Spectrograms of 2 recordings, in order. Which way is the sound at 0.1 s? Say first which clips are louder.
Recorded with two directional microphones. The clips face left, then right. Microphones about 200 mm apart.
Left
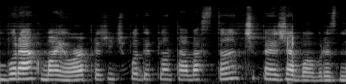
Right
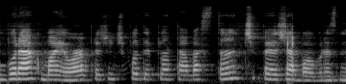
Left 1 dB; 15° left (ahead or behind).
